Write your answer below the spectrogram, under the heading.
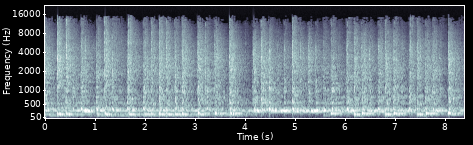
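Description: Ensemble of taiko drums struck with wooden sticks in a fast, driving rhythm, several strikes a second, with the drums sounding at two or three different pitches.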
